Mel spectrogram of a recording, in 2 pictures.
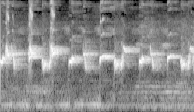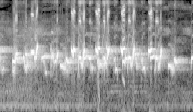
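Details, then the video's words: Several yellow-vented bulbuls sing actively and answer one another in a lure recording: busy chattering phrases of short, stepped, bubbly notes, overlapping throughout, with sharp clicks and a steady low hum beneath. "pancingan burung trucukan gacor saling bersautan"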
